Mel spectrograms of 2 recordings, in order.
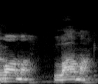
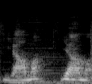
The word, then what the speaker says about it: Llama: llama revolvers uh so llama llama lot more i believe technically we pronounce yama yama okay because it's the double l you know that's fair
